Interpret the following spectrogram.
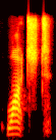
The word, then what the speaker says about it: watched: Now these ones have a T sound. Finished, watched, attached, checked, helped.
